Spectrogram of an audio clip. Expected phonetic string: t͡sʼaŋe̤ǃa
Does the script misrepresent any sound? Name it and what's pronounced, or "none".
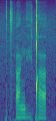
none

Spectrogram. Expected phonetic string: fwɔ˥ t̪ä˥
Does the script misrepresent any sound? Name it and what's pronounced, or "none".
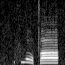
ɔ˥ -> ɔ˥˩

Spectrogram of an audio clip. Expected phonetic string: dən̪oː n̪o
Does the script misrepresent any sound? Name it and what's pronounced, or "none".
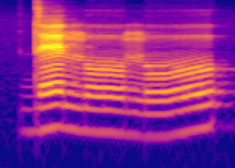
ə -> ɛ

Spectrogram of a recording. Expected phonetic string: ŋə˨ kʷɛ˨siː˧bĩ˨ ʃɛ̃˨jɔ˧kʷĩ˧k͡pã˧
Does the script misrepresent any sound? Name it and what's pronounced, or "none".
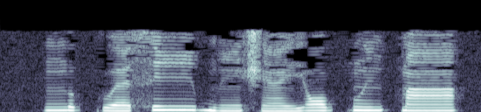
ə˨ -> ə˧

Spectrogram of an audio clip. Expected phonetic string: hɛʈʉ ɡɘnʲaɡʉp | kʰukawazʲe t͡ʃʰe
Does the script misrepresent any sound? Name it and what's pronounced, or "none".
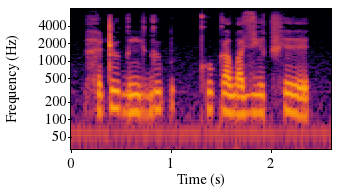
none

